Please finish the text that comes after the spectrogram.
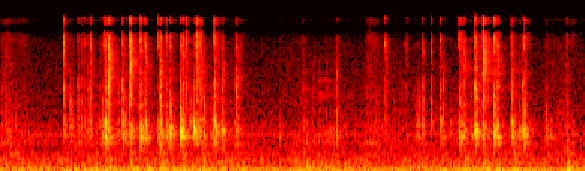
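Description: Rapid typing on a computer keyboard, a quick run of close key clicks, pausing briefly in the middle and then resuming in short bursts.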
